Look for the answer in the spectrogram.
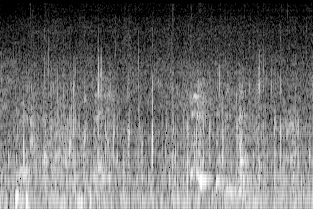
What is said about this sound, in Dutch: Eh, wat, wat, gebeurt hier? Eh, we zijn even een paar braadworst aan het bakken.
